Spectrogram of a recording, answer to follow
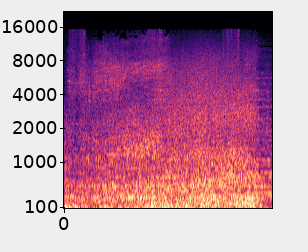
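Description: Steady rushing roar of a fire sound effect over a low rumble, its hiss easing off near the end.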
